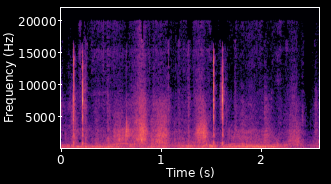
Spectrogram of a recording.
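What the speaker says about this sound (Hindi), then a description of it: "असल ये कबूतर पीछे ना ये लगे हुए हैं" Pigeons cooing nearby in a bird-keeping setting, soft repeated coos with a few sharp chirps over low background noise, no speech.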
